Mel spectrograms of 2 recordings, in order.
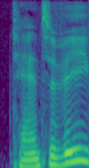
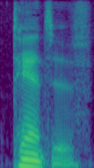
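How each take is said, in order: First: The final e is sounded as a vowel. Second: The final e is silent. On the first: This is how the name is said in the novelization. "there's no like accent mark or anything like that to, on the E" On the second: This is how the name reads in print. "I just always have read it"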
